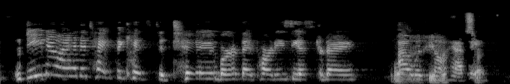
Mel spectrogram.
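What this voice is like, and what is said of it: Southern US Georgian accent. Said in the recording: “legitimate southern accent ... a Georgian accent”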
